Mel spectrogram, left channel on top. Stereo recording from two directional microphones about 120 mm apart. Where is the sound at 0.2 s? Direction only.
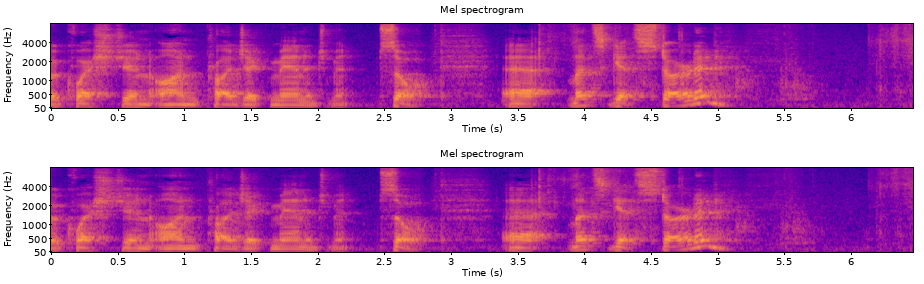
25° left (ahead or behind).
